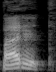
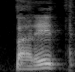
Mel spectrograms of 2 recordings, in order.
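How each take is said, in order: First: The stress is on the first syllable. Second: The stress is on the last syllable. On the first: The speaker calls it wrong. "no digo pared" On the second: The speaker calls it right. "yo pronuncio pared"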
